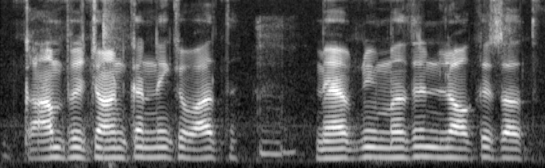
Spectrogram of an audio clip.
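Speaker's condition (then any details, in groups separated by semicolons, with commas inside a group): Coma after road accident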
